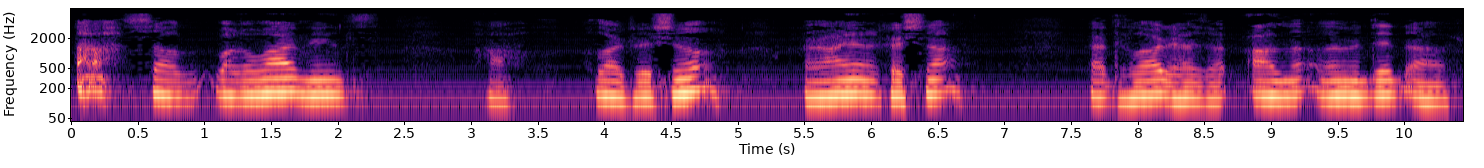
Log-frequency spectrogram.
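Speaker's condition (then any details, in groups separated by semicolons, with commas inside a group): Stroke; unsure listeners understand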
